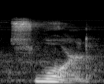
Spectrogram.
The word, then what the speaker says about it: sword: smoke and the sword remember it's pronounced sword shall devour thy Young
